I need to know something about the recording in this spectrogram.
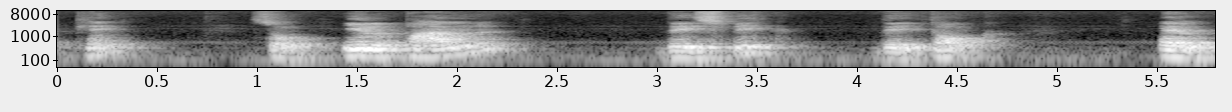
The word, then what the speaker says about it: parlent: The spelling is different, but we pronounce it the same as this one here, okay? So, ils parlent, they speak, they talk. Elles parlent, they speak or they talk, okay?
